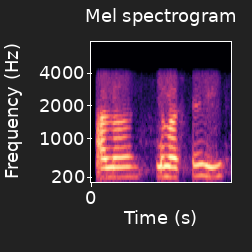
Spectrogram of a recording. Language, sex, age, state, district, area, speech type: Punjabi, female, 30-45, Punjab, Gurdaspur, urban, conversation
